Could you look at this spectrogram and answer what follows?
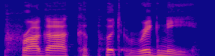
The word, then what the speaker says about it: Praga Caput Regni: And then we're going to talk about our game of the week, which is going to be Praga Caput Regni, pronounced, I'm sure, exactly like that. – Actually, you're pretty close.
